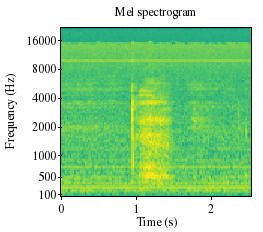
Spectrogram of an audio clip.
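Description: A man sniffs deeply.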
